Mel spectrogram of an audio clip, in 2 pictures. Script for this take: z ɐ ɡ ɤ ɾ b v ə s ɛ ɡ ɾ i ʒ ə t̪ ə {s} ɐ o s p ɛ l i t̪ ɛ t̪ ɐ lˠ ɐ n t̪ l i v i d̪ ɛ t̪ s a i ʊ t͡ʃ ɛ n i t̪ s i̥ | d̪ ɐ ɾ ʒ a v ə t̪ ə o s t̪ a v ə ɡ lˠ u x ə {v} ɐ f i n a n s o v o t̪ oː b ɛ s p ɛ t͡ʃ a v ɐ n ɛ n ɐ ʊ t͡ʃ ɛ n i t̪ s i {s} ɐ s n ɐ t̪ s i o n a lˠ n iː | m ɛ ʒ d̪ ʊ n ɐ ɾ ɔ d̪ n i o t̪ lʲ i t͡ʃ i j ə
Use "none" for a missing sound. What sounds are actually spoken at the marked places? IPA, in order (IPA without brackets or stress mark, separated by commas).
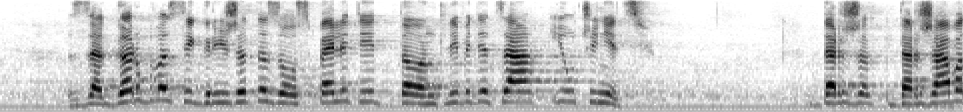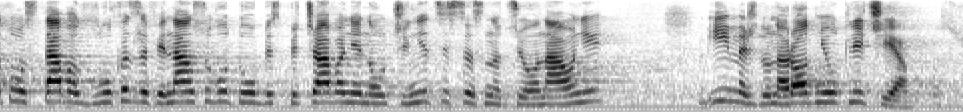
z, z, s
